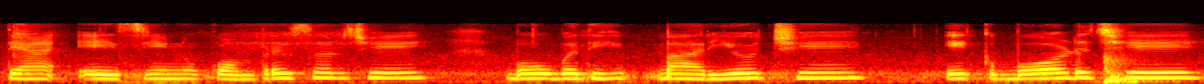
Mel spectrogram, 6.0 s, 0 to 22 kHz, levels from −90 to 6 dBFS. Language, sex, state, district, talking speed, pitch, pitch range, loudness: Gujarati, female, Gujarat, Gandhinagar, 120 wpm, 200 Hz, 190-220 Hz, -18 LUFS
